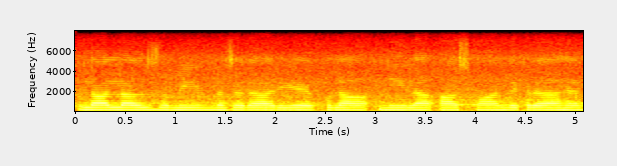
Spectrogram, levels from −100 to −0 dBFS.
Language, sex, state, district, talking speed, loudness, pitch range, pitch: Hindi, female, Uttar Pradesh, Muzaffarnagar, 140 wpm, -14 LUFS, 200-210 Hz, 205 Hz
